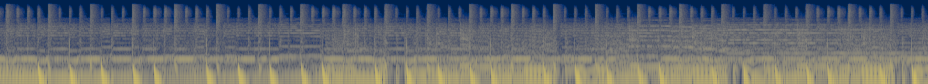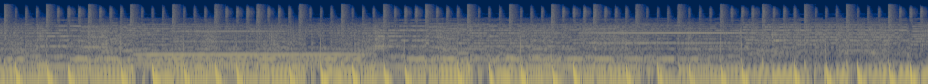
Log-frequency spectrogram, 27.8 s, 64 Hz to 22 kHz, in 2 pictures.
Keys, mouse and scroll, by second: 0.0 scroll down 2, 0.2 middle click, 1.0-1.6 scroll up 2, 1.6 click, 2.5 shift+click, 3.0 g, 5.5 click, 5.8 g, 8.8 scroll down 4, 9.1 Tab, 9.3-10.3 middle drag, 10.3-10.9 scroll down 2, 10.9 Tab, 11.0-11.6 scroll up 4, 11.6 click, 11.8 l, 13.0 o, 13.2 scroll down 2, 13.5 Tab, 13.9 alt+middle click, 14.3 scroll down 2, 14.5 alt+middle click, 14.9-15.4 scroll down 2, 15.4 shift+middle drag, 15.6-16.1 scroll up 5, 16.1 g, 16.6-17.0 scroll down 4, 17.0 shift+middle drag, 17.3 Tab, 17.8 click, 18.1 l, 18.8 shift+middle drag, 19.1-20.0 scroll up 2, 20.0 p, 20.3 Tab, 20.4 click, 20.6 g, 21.4-22.0 shift+middle drag, 22.0 click, 22.1 g, 22.6 Tab, 23.0 click, 23.5 l, 24.7 p, 25.1 click, 25.5 l, 25.8 p, 26.4 click, 26.9 l, 27.1 p, 27.6 click.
